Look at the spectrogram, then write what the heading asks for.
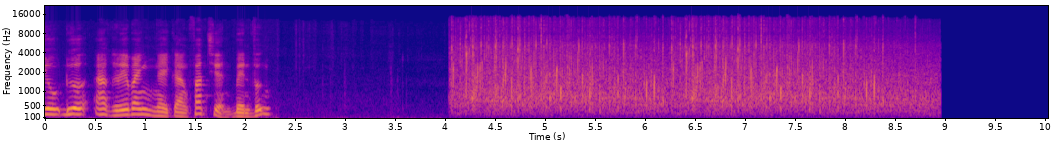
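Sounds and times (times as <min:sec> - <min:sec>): crowd applauding: 0:04.1 - 0:09.0.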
